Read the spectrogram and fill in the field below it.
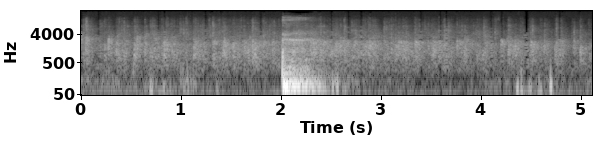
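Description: A round of applause for a PR firm founder at a live chat event, steady clapping from a seated audience with a sharp louder burst partway through, then continuing at moderate level.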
